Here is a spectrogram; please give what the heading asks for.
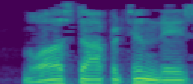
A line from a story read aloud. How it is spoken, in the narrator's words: said Orphu with a rumble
